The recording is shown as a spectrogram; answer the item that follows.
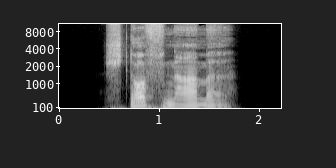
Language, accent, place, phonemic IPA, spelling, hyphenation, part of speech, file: German, Germany, Berlin, /ˈʃtɔfˌnaːmə/, Stoffname, Stoff‧na‧me, noun, De-Stoffname.ogg
- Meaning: mass noun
